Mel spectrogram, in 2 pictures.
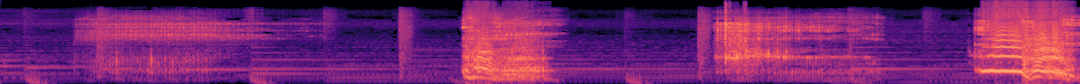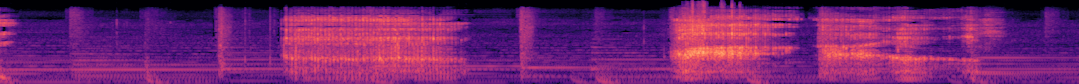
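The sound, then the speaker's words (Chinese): A voice imitates loud, exaggerated snoring for a little monkey in a children's story pretending to sleep: six harsh, rasping snores in a steady rhythm about a second apart, each rough and buzzing with a throaty rattle, with no talking in between. “这呼噜声比打雷都响。”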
